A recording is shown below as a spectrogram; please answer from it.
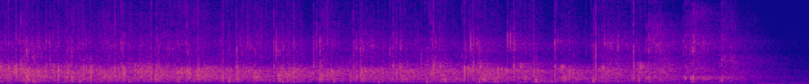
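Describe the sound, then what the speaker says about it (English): An audience applauding graduating seniors at a future educator signing day ceremony, dense steady clapping from a crowd that gradually fades out over the final second. "Let's give all of our seniors a round of applause."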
